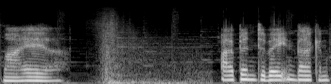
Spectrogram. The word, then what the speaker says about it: Mayeia: profile well of course it's going to be maya and for those of you cannot spell it is m-a-y-e-i-a but it's pronounced maya i've been debating back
